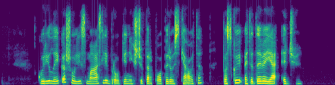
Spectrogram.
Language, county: Lithuanian, Vilnius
